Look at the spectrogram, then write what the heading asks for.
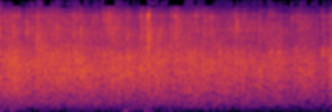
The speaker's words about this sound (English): Come on, give the Lord a hand clap of thanksgiving today. Amen.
